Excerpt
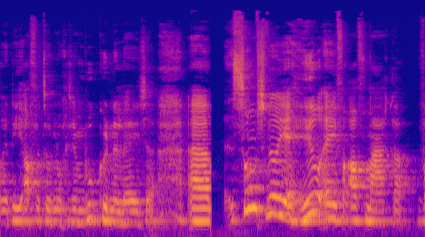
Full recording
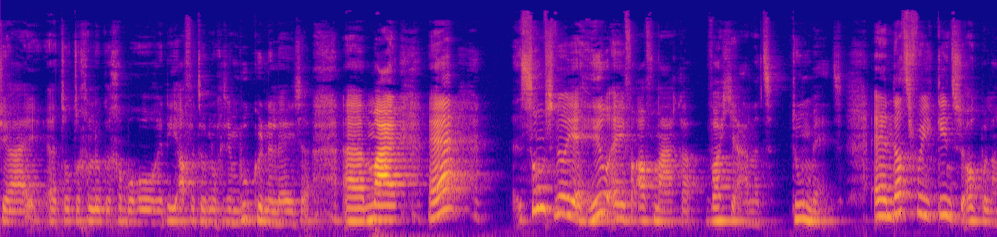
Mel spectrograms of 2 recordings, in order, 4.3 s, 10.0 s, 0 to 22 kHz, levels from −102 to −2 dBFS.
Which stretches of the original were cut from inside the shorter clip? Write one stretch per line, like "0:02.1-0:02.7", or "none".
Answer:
0:03.6-0:05.0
